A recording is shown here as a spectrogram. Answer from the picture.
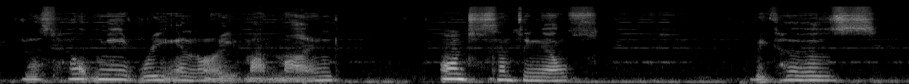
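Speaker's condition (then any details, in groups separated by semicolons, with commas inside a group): Cerebral palsy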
